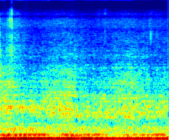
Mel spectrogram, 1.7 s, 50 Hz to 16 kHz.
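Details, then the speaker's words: Beko bPRO500 B5W51041AW 10kg washing machine, 9 months old, 240 cycles, installed outside: the drain pump sounds growly at the start of a cycle, then a loud steady hum. The growl went away; owner blames a few days unused, so normal. "you can hear the pump is very grow growly on this machine so it is very [Music] growly"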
